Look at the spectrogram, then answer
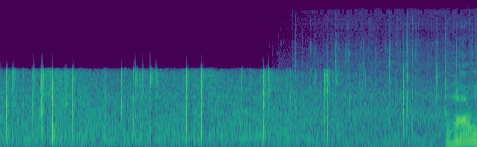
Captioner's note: fire crackling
